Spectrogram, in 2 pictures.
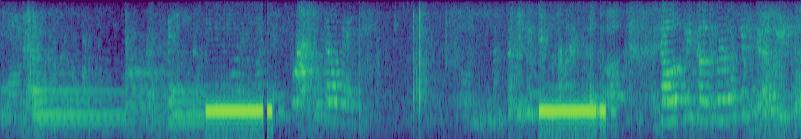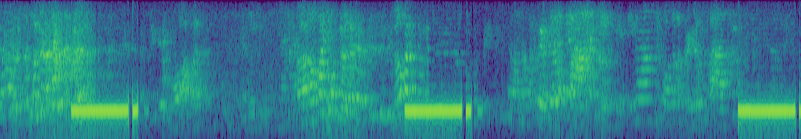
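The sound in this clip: Telephone tones while a call is being transferred: five short, steady beeps at even intervals of about five seconds, with voices talking between them.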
